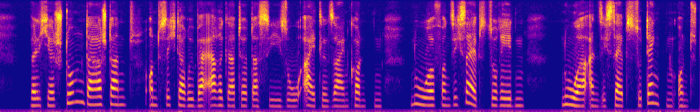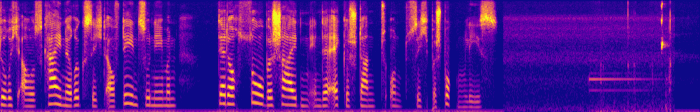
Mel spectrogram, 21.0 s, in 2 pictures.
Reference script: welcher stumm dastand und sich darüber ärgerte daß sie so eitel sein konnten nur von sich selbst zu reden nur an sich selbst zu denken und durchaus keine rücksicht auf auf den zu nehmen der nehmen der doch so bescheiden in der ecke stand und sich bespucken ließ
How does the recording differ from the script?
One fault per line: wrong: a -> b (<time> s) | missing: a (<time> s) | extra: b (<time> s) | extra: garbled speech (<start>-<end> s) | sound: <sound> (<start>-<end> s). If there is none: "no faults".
missing: auf (12.3 s)
missing: nehmen der (13.9 s)
sound: squeak (19.3-20.6 s)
